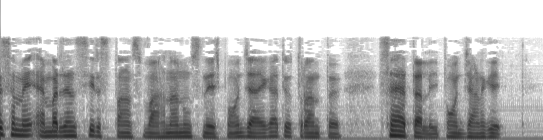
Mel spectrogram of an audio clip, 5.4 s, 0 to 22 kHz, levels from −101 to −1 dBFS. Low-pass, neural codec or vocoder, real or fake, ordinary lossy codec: 7.2 kHz; none; real; none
